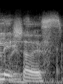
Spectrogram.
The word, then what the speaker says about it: Pléyades: O sea, Pléyades. – Pléyades, sí, le vi el acento y no lo dije, brajo.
